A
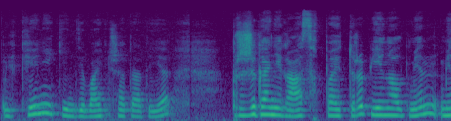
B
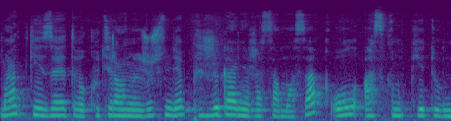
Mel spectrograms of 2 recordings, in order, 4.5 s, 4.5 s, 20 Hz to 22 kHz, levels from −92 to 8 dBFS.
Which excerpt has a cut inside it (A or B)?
B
